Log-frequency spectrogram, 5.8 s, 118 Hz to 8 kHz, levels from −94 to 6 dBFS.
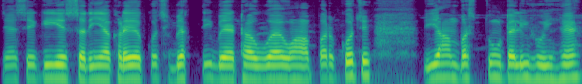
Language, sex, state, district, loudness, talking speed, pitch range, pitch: Hindi, male, Madhya Pradesh, Katni, -15 LUFS, 185 wpm, 150-160 Hz, 155 Hz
